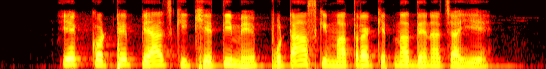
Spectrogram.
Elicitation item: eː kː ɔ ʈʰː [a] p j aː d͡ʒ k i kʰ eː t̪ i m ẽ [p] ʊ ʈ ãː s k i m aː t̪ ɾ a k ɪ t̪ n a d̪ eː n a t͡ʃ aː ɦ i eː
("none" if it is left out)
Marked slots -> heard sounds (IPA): e, p

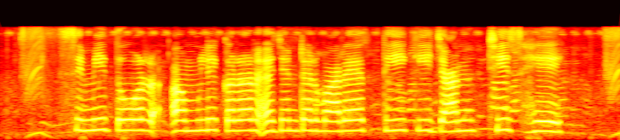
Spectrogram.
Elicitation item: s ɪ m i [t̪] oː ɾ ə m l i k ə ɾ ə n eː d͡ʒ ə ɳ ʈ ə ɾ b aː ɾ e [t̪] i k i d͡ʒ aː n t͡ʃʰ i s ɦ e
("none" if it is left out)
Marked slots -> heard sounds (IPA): t̪, t̪

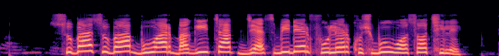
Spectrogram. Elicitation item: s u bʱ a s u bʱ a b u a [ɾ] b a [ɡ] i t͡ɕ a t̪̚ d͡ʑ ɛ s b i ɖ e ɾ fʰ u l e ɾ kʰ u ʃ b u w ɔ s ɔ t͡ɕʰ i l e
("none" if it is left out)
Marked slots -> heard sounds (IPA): ɾ, ɡ

